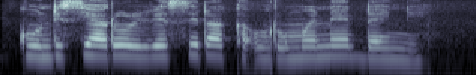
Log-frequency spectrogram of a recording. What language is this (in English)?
Kikuyu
